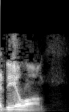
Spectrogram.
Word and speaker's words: Nia Long: Is it Nia Long? I want to get her name right. Yeah, Nia Long.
